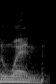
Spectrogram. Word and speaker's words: Nguyen: It's how- Nguyen. It's Nguyen, pronounced yeah.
